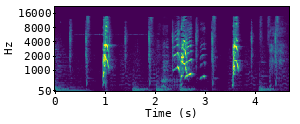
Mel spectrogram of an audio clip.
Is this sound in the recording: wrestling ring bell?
no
